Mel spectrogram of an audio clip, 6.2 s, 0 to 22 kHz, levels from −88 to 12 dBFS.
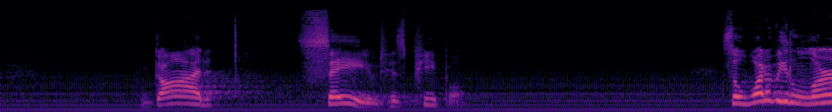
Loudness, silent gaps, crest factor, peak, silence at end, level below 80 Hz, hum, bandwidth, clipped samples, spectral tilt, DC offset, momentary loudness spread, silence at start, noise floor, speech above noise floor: -36 LUFS; none; 24 dB; -16 dBFS; 0 s; -72 dBFS; 60 Hz at -70 dBFS; 16.5 kHz; under 0.1%; -3.5 dB/octave; under 0.1%; 25 LU; 1.05 s; -67 dBFS; 31 dB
